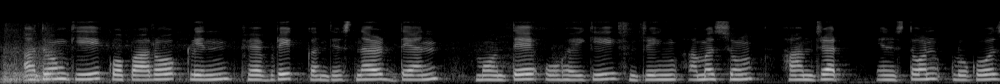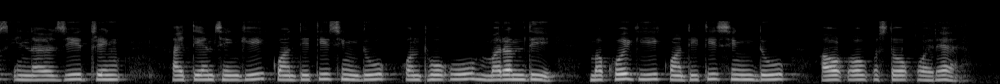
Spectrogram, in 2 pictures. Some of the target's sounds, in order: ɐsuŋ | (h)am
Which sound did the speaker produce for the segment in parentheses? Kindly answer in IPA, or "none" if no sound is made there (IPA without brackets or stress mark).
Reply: h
